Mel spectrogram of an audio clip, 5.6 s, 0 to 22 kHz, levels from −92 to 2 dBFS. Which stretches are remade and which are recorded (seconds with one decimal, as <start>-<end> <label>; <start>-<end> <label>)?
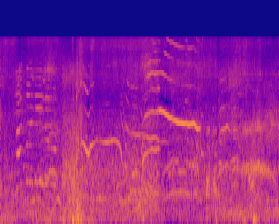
0.0-4.8 recorded; 4.8-5.6 remade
